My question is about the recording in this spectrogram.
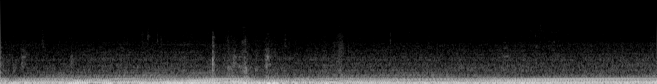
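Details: Mitsubishi Evo X with intake, turboback exhaust, FMIC and Grimmspeed 3-port EBCS, wide-open throttle in 3rd gear at about 58°F air temperature: low, uneven rumble that stumbles just above 3,000 rpm, now in 2nd gear too; misfire suspected.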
